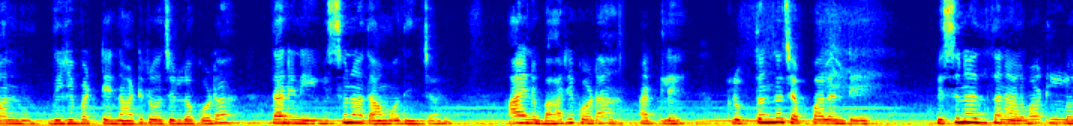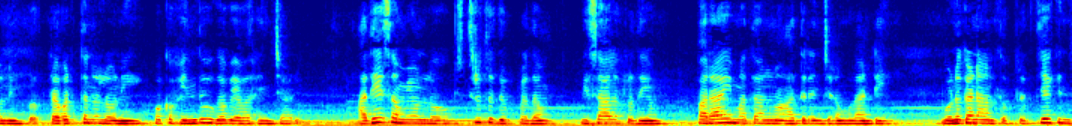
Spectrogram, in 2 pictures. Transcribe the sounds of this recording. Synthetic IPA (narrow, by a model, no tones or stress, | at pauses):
aːlɐnud̪ijɐbɐʈːe̞ːnaːʈiɾo̞ːd͡ʒulːo̞ːkuːɽaː | d̪aːniniʋisʋɐnaːd̪aːmo̞ːd̪ʱiɲt͡ʃaːɽu | aːjɐnɐbʱaːɾjɐkuːɽaːɐʈle̞ː | klukt̪ɐŋɡaːt͡ʃɛpːaːlɐɳʈe̞ː | ʋisʋunaːd̪it̪ɐnɐːlɐʋaːʈlɐlo̞ːnipɾɐʋɐɾt̪ɐnɐlo̞ːniɔkɐɦind̪uːɡaːʋjɐʋɐɦiɲt͡ʃaːɽu | ɐd̪e̞ːsɐmɐjɐmlo̞ːʋist̪ɾut̪ɐd̪ukɾɐd̪ɐm | ʋiʃaːlɐɦɾud̪ɐjɐm | pɐɾaːjimɐt̪aːlɐnuaːd̪ɐɾiɲt͡ʃɐɽɐmlaːɳʈi | ɡunɐɡɐɳaːlɐt̪o̞ːpɾɐt̪jeːkiɲt͡ʃ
